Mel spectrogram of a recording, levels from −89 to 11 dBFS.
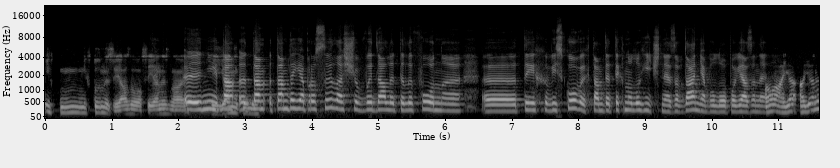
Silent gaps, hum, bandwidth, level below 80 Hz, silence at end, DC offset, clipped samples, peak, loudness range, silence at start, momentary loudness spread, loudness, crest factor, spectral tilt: none; none; 12.5 kHz; -88 dBFS; 0 s; under 0.1%; under 0.1%; -12 dBFS; 4 LU; 0 s; 11 LU; -32 LUFS; 20 dB; -4 dB/octave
